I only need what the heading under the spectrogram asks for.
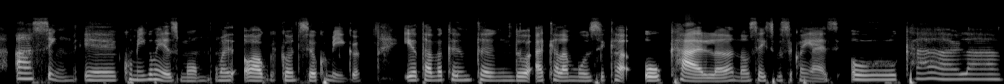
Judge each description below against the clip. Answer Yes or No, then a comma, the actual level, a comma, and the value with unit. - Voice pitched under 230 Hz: Yes, high, 190 Hz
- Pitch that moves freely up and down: No, average, 3.7 semitones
